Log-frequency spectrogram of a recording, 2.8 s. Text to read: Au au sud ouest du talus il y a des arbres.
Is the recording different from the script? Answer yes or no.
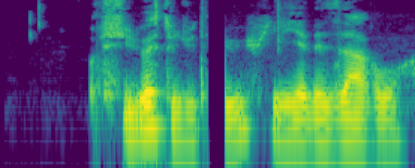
yes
